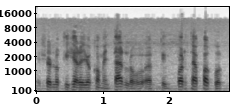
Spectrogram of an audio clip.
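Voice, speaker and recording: An older Colombian man with a Paisa accent tells local stories in an oral history interview, his medium-pitched voice rambling, halting, and restarting, full of asides. The recording has its highs cut off and a little hiss or hum.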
